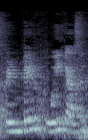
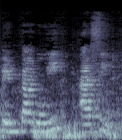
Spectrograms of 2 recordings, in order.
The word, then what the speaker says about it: pentanoic acid: If this E is there, then we cannot pronounce these together, as pentane oic acid will be the pronunciation. To pronounce it together, to merge it together, the E needs to be omitted out and it should be written as pentan oic space acid. Now this thing has been merged together and the pronunciation has become pentanoic acid.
